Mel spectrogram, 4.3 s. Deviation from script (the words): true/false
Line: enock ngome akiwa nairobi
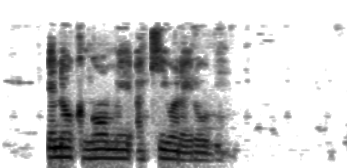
false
